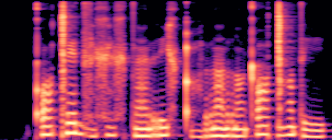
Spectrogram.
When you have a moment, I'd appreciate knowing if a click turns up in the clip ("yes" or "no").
yes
